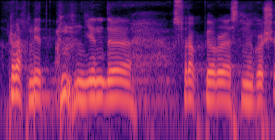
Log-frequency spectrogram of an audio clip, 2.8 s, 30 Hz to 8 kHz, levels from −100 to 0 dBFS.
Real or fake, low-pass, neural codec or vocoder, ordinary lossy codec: fake; none; codec, 16 kHz, 6 kbps, DAC; none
